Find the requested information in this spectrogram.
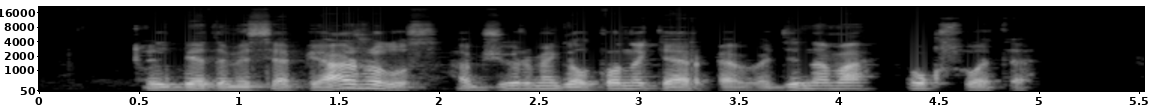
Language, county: Lithuanian, Kaunas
